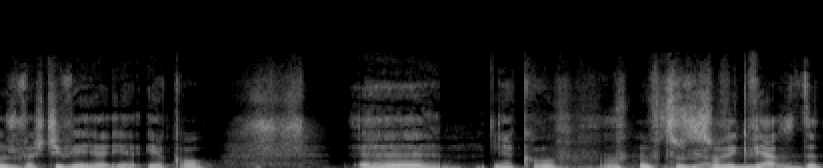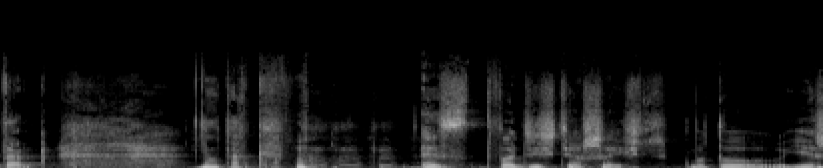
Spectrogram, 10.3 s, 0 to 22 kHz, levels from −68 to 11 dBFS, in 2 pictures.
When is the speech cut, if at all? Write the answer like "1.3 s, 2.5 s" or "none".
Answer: 7.7 s

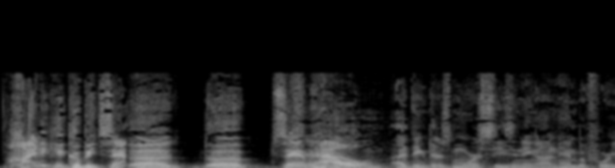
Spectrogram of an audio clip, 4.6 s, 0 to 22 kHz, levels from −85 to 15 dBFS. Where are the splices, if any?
0.9 s

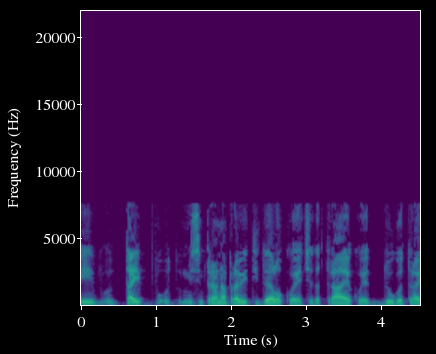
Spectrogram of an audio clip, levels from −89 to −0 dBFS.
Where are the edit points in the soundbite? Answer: 1.2 s

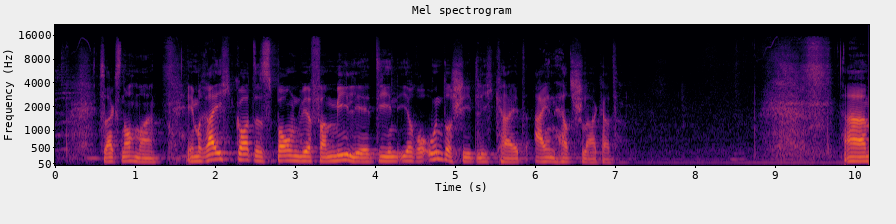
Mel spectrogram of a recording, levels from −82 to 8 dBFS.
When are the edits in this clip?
none

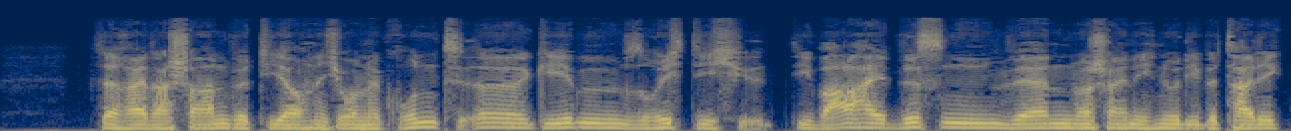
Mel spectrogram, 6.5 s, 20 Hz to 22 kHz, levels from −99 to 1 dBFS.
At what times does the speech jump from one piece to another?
none

